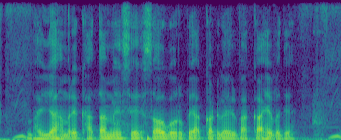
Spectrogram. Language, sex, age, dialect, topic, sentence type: Bhojpuri, male, 31-35, Western, banking, question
